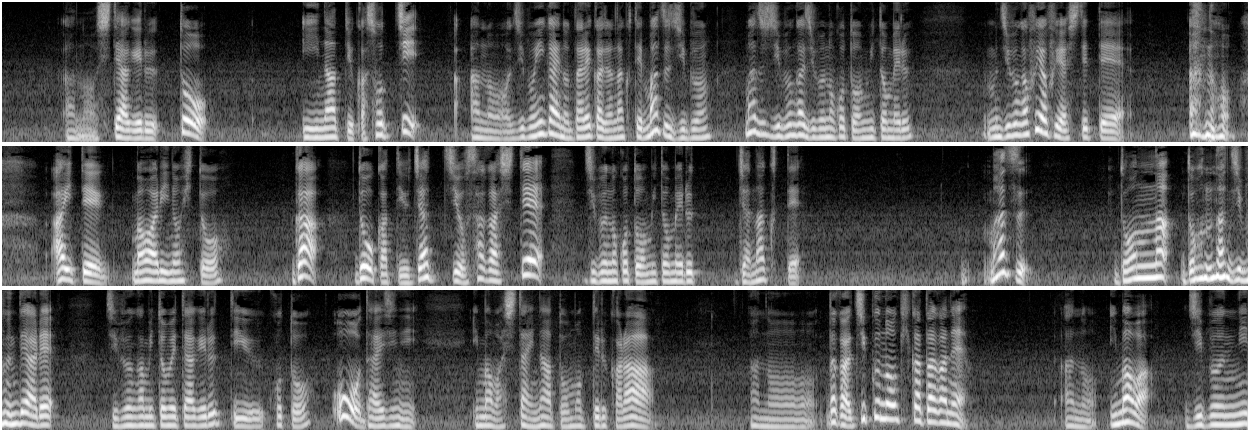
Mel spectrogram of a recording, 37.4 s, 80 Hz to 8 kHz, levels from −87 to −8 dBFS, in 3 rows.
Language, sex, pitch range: Japanese, female, 165-225 Hz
